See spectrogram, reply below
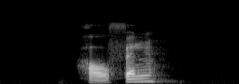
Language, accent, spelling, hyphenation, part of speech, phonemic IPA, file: German, Austria, Haufen, Hau‧fen, noun, /ˈhaʊ̯fən/, De-at-Haufen.ogg
- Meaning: 1. heap, hive, pile 2. crowd, lot, group 3. feces, turd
